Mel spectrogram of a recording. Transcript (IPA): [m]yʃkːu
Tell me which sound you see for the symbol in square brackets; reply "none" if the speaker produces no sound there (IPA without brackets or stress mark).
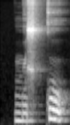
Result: m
